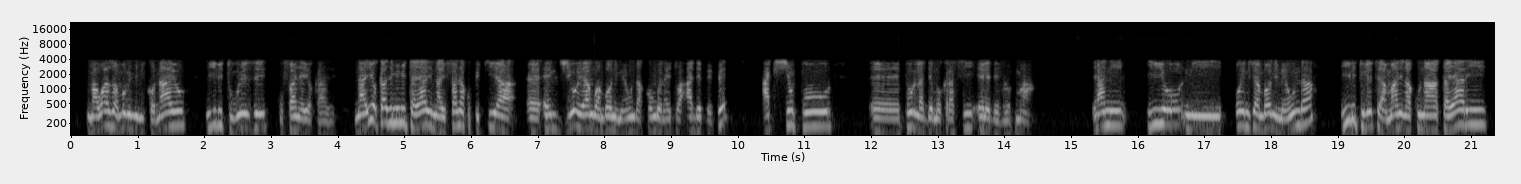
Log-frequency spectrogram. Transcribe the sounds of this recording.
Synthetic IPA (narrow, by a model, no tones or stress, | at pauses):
mawazoambaomiminikɔnajɔ | ilituwezekufaɲahijɔkazi | naijɔkazimimitajaɾinaifaɲakupikia | ʔɛnd͡ʒiojaŋɡuambajɔnimeundakɔŋɡɔinaitwaʔadepepe | aksjɔ̃pu | puɾlademɔkɾasieledevlɔpmã | jani | ijɔni | ɔjɔnisɛambajɔnimɛunda | ilitulɛtɛamaninakunatajaɾi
